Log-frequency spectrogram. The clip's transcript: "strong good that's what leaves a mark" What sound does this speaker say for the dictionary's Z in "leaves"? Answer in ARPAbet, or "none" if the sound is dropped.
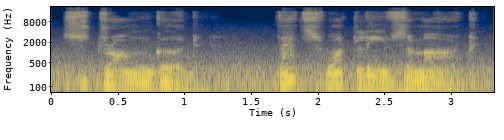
Z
